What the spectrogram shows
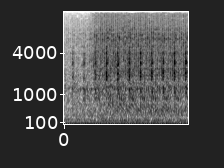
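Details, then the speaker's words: Diesel with a blown head gasket, started on ether after sitting: a hard regular clatter of about seven beats a second over a slightly rough idle. The owner suspects a miss, possibly low compression on two cylinders; the radiator took 2.5 gallons of water, and the oil looked clean. "yeah the sound like it's a little missing a little bit like favor losing oppression on two of them"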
